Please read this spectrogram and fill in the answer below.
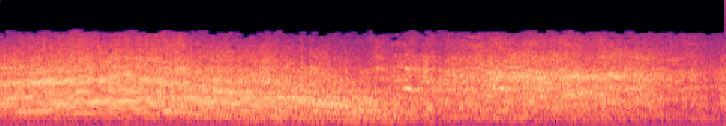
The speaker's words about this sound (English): Wait a minute. I can't hear anything. This engine is too noisy.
